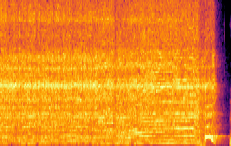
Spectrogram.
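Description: Electric blender grinding a spice paste with a little water or oil for cooking, a loud steady motor whine that holds constant, dips in pitch as the load shifts near the end, then cuts off.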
